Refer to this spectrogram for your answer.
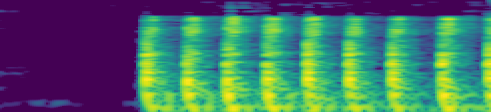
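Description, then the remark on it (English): Rapid, insistent knocking on an apartment door: about nine loud raps in a steady quick rhythm, starting abruptly after a brief silence, with no voices. “Sorry, I knocked, and when you didn't answer, you broke in.”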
